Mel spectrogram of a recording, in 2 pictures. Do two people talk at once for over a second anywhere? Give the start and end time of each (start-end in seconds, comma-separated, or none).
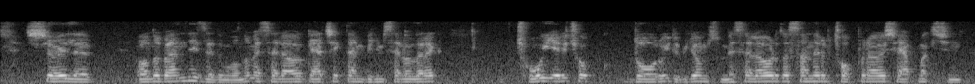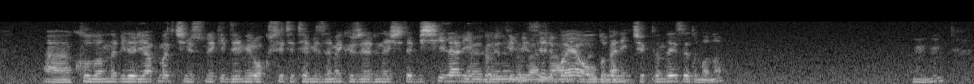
14.4-16.5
